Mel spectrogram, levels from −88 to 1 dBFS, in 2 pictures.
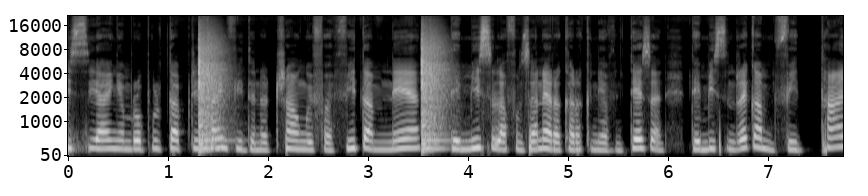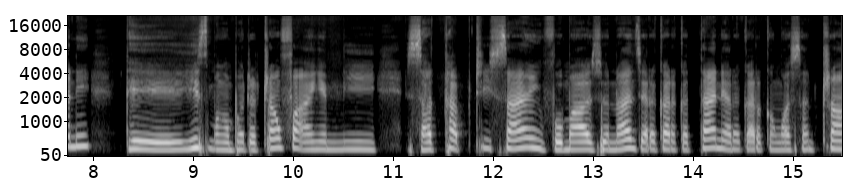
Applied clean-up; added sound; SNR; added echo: none; Snare drum; -1 dB; none.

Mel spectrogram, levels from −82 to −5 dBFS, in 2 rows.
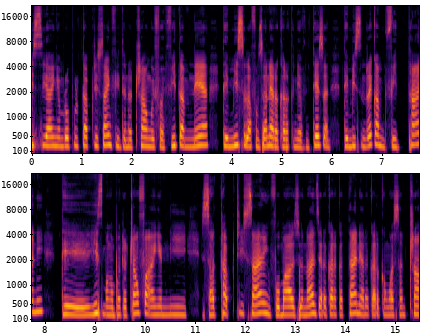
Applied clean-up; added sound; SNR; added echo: none; none; none; none.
